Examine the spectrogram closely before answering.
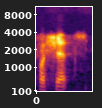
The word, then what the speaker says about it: flechette: Yeah, it fires flechettes.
